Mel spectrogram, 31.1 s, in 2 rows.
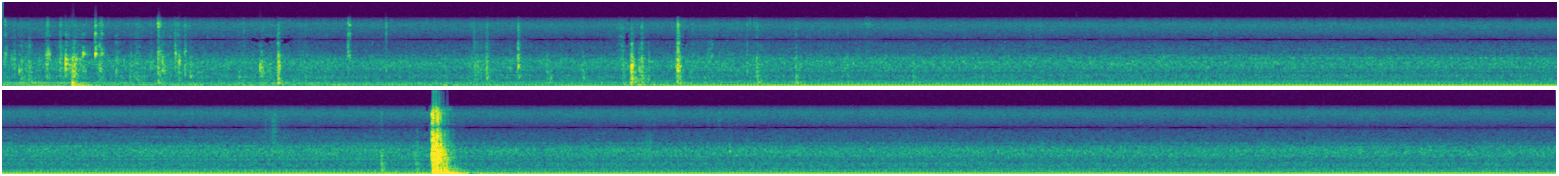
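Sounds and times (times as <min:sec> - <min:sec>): car engine idling: 0:00.0 - 0:31.0
loud thump: 0:19.8 - 0:20.4.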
